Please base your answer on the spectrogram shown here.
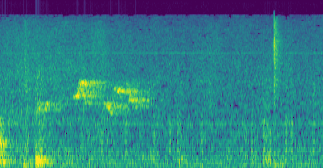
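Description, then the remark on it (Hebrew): A bird chirps faintly, a couple of brief warbling calls over a quiet background, followed by a single sharp high tick near the end. “הציפור אומרת לנו שהגיע הזמן של השעיים ב...”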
